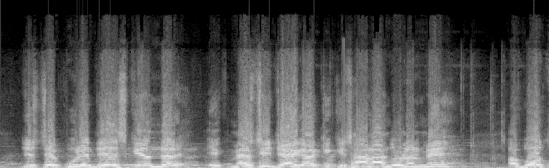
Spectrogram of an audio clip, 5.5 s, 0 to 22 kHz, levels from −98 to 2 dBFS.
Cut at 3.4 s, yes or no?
no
